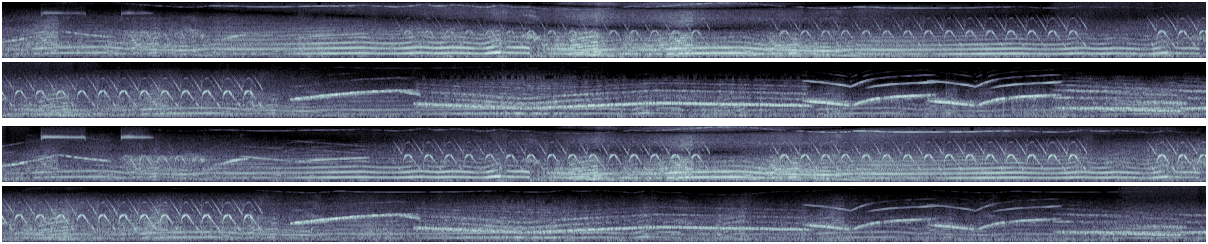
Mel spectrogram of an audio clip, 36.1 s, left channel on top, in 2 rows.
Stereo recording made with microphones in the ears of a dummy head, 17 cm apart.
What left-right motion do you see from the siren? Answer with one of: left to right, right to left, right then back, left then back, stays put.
right to left.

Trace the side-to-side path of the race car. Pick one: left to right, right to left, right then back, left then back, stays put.
left to right.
